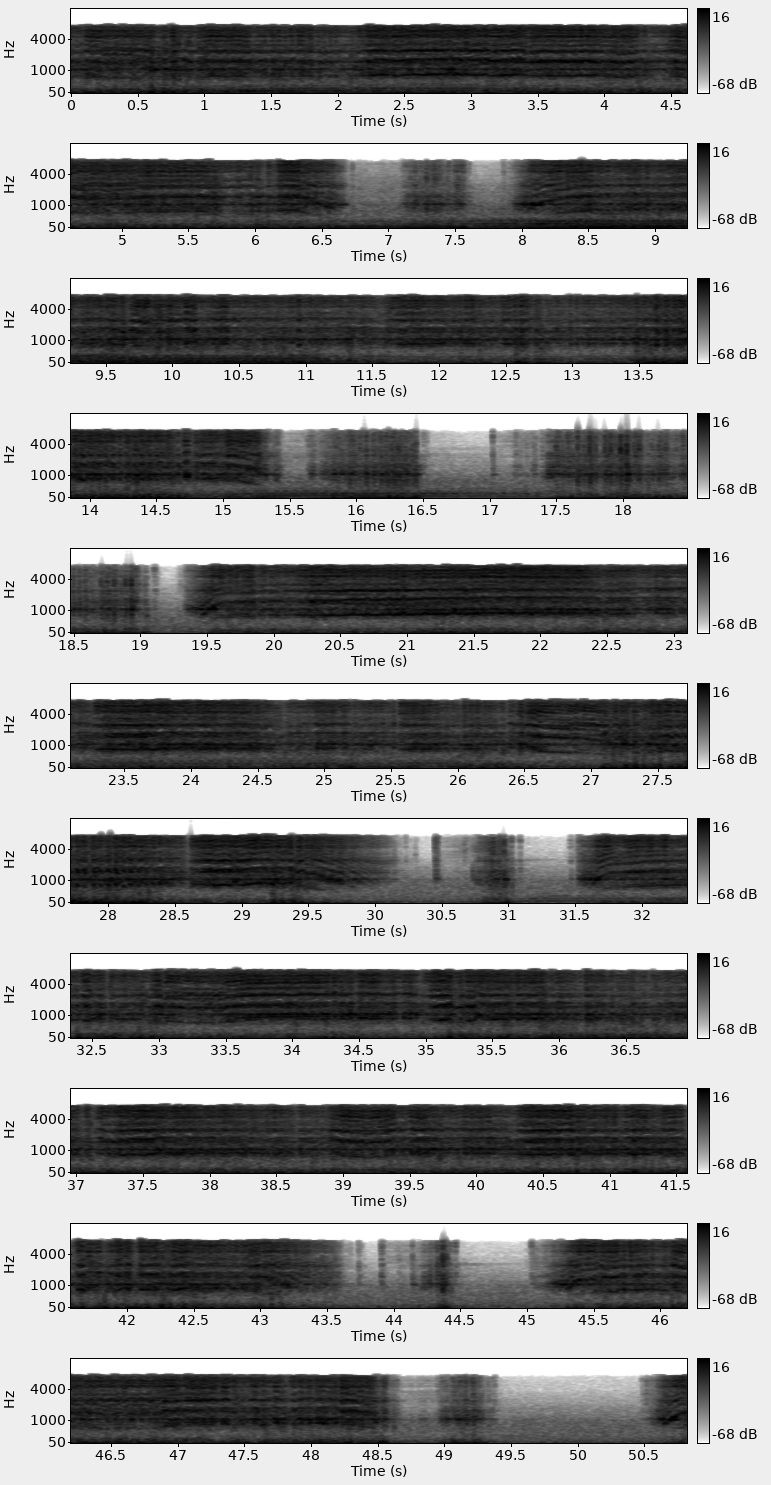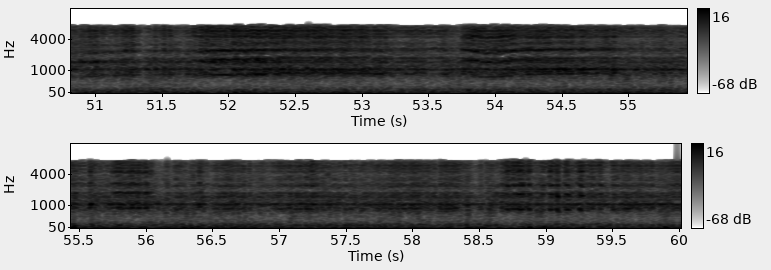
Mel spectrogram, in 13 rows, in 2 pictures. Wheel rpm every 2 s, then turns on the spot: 200, 200, 200, 70, 180, 230, 230, 160, 20, 80, 200, 230, 230, 210, 160, 30, 210, 230, 230, 230, 230, 120, 60, 210, 70, 120, 230, 230, 230, 230.
6-8 48-50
